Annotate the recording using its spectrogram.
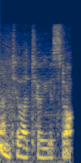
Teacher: the falling tone at the end tells the listener that the statement is finished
